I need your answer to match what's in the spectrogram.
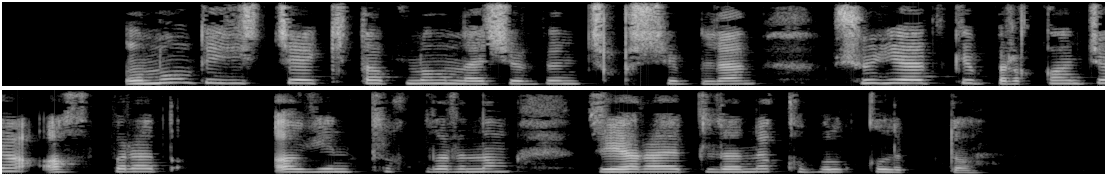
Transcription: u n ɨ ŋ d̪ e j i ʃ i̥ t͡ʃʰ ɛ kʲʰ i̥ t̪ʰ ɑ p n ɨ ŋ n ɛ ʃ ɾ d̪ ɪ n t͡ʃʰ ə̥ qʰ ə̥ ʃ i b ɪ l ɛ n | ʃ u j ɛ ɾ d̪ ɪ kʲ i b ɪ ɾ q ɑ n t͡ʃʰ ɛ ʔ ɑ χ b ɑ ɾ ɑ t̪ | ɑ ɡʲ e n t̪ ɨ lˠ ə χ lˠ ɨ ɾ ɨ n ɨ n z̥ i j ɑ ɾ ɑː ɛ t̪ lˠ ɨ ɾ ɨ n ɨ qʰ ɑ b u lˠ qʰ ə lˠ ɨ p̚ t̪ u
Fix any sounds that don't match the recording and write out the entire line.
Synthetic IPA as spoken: u n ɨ ŋ d̪ e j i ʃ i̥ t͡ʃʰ ɛ kʲʰ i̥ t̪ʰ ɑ p n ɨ ŋ n ɛ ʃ ɾ d̪ ɪ n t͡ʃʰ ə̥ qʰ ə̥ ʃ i b ɪ l ɛ n | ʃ u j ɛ ɾ d̪ ɪ kʲ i b ɪ ɾ q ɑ n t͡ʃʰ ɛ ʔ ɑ χ b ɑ ɾ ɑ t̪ | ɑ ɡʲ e n t̪ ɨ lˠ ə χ lˠ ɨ ɾ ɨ n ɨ ŋ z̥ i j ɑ ɾ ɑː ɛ t̪ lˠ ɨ ɾ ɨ n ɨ qʰ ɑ b u lˠ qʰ ə lˠ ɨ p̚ t̪ u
